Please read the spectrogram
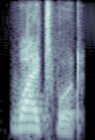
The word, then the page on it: whitewood: Indian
